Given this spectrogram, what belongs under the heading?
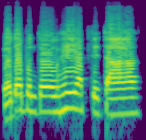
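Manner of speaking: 여자분들 with 러 slurred to 자, tongue lazy; 여자분들 회의합시다 said with a short tongue, s sounds mushy; lisping slushy speech. Shown as a demonstration. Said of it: "혀가 짧은 소리가 나요".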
